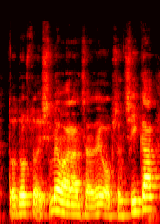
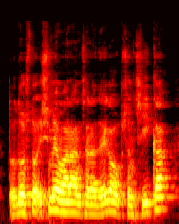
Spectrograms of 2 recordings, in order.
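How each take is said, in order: The two takes are said the same way.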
